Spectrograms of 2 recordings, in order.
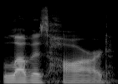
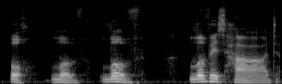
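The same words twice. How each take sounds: First: Slow North American "Love is hard" with a clear R in "hard"; Canadian-style "hard", R sounded; North American accent. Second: Sing-speak "love" with a broad Burnley U; Burnley "Oh, love, love, love is hard", U shifted toward Burnley; Burnley accent. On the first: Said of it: "as opposed to". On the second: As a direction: croon it the Burnley way, love stretched. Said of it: "the Burnley U is a bit, um, it's a bit more". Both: Shown as a demonstration.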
